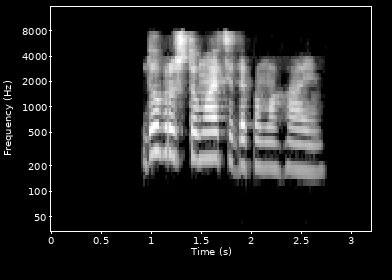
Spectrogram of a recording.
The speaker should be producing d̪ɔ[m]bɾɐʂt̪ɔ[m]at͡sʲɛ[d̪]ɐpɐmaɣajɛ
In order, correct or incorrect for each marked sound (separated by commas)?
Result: incorrect, correct, correct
